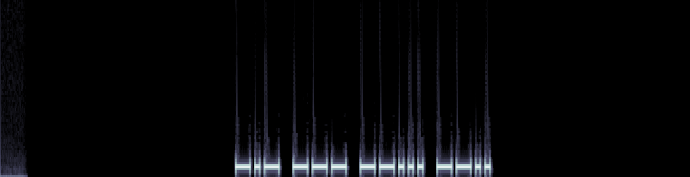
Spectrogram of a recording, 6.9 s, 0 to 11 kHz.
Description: Morse code, heard as a keyed tone, about 25 wpm, 700 Hz. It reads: KO7Z
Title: USA Call Signs - 4 Characters - Repeated 2x - 25wpm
